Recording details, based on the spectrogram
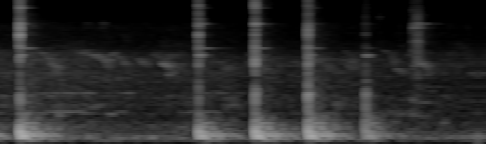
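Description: Five sharp metallic hammer blows strike construction nails to straighten them. A single strike comes first, then four more land in an uneven rhythm, each ringing briefly before fading, close and loud.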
